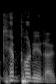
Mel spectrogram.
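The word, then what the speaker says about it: camper: 캠프 캠프를 치고 끝내는 사람 캠펄이라. 캠펄. 응. 미국 발음은 R을 꼭 발음합니다. 다른 건 뮤트가 있지만 R은 뮤트가 없어요. R 발음은 꼭 하고 지나가야 돼. 영국은 알바음 안 해도 미국은 알 캠퍼.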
